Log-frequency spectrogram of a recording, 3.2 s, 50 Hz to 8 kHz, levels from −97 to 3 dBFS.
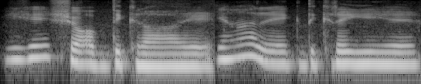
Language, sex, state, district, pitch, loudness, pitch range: Hindi, female, Bihar, Gaya, 175 Hz, -24 LUFS, 170-220 Hz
